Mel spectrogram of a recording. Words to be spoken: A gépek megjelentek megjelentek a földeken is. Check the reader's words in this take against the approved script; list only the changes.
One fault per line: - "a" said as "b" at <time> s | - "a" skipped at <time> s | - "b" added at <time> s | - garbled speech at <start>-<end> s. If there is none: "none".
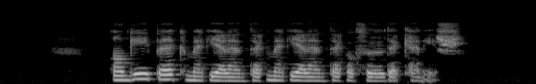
none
